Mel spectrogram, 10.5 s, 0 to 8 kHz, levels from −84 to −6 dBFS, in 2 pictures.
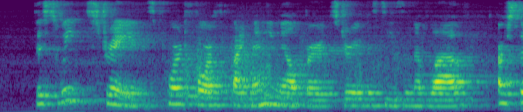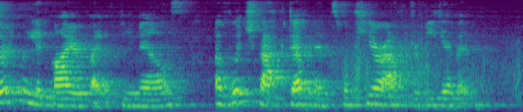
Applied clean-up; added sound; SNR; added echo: none; Thunder; 20 dB; reverberation time 1.0 s.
